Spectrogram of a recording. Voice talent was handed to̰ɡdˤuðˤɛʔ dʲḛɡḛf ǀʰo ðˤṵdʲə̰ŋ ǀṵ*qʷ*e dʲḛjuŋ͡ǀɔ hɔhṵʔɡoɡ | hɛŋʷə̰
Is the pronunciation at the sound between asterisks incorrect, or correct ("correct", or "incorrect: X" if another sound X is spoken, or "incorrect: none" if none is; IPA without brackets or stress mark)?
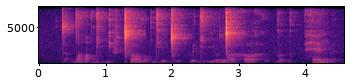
incorrect: kʷ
